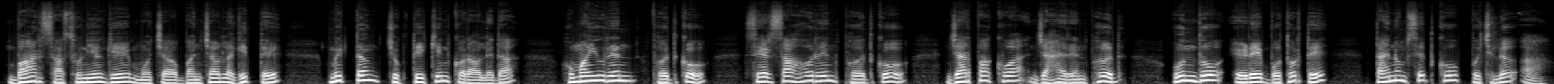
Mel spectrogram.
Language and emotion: Santali, neutral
